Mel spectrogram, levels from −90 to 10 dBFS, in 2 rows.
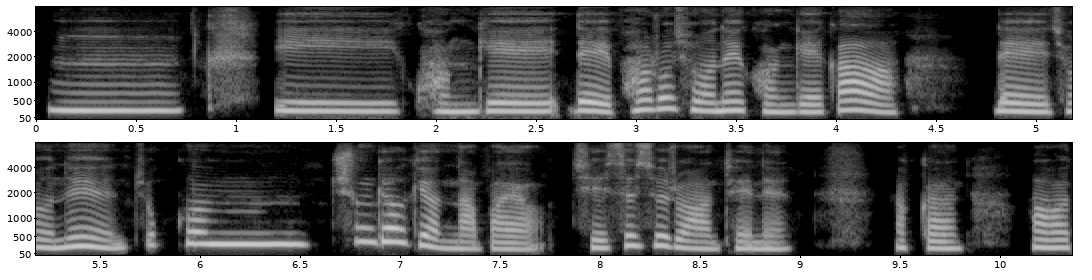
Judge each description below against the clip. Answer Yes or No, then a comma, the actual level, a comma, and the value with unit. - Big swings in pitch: No, average, 3.5 semitones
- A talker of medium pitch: No, high, 225 Hz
